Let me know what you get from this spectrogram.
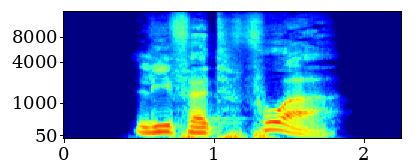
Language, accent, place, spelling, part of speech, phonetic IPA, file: German, Germany, Berlin, liefet vor, verb, [ˌliːfət ˈfoːɐ̯], De-liefet vor.ogg
- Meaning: second-person plural subjunctive II of vorlaufen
